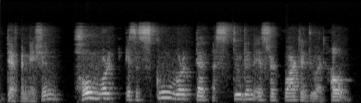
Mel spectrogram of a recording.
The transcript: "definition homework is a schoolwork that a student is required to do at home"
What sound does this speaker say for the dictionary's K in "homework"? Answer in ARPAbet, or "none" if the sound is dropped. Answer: K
